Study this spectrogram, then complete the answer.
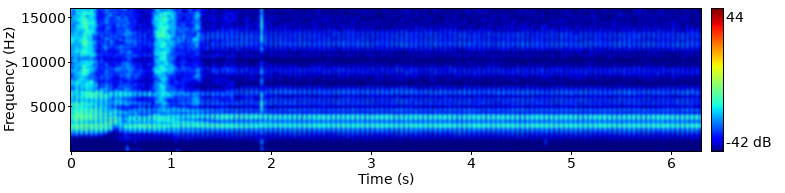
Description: Happened while charging. Only stopped when I removed the battery.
